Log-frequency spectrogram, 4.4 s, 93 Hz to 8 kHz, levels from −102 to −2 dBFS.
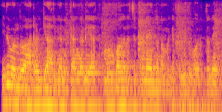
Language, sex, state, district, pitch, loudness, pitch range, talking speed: Kannada, male, Karnataka, Koppal, 110 Hz, -17 LUFS, 105-115 Hz, 120 wpm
